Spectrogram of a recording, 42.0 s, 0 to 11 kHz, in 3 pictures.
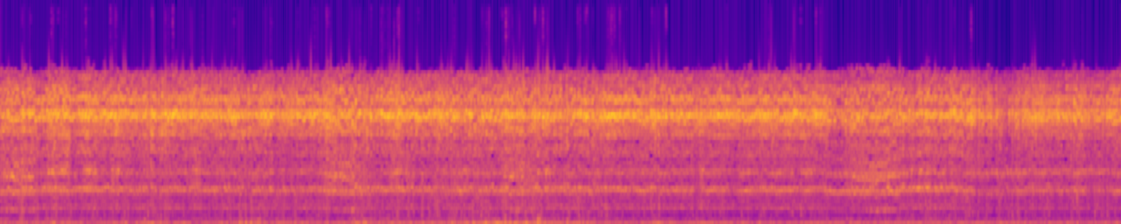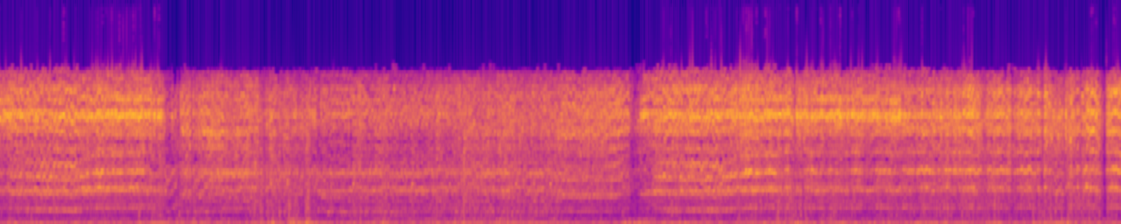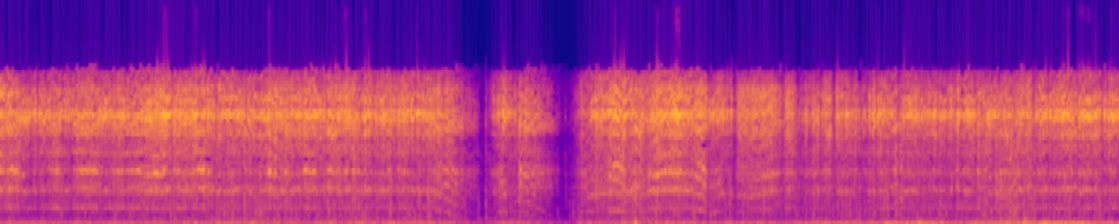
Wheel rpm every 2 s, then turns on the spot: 230, 230, 220, 230, 230, 220, 230, 220, 200, 200, 200, 220, 240, 240, 230, 230, 190, 80, 210, 230, 240.
none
